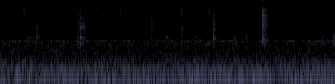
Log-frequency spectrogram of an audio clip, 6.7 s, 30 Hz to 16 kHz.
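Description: Faint, irregular clicks and taps of a Umarex Glock 19 CO2 BB pistol's grip and its cartridge-tightening tool being handled as a CO2 cartridge is fitted. The sharpest click comes about five seconds in.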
